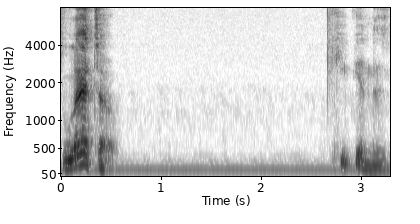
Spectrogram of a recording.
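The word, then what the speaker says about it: Leto: just letto I mean Paul is it Paul or Le it's letto keep getting his name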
